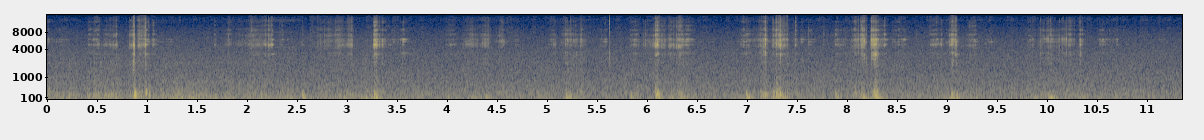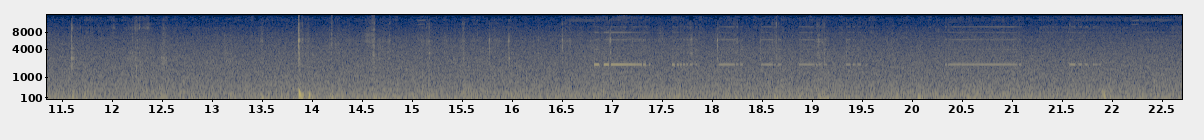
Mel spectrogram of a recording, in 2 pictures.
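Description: Faint scattered clicks and scrapes of a spade working soil in a dug hole, fading out after about ten seconds. Near the end comes a faint, broken high beeping.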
